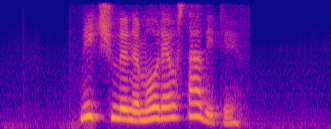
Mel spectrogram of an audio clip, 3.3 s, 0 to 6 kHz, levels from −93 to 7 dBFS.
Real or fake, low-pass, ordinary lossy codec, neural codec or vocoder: fake; 5.4 kHz; none; codec, 16 kHz, 0.5 kbps, X-Codec, WavLM features, trained on Multilingual LibriSpeech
